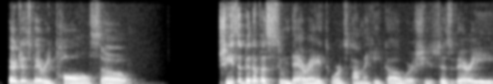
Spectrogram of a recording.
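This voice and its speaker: A man giving casual review commentary in a halting, hedging way, with phrases that trail off. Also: lowish voice, a little mellow. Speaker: anime reviewer.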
